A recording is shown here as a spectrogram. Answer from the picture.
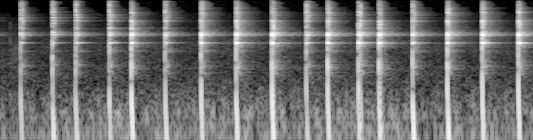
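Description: Small hollow African bell struck with a thin stick in an even rhythm of about four to five strikes a second, each strike ringing with two high pitches. The player's cupped hand around the bell acts as its resonance box.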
